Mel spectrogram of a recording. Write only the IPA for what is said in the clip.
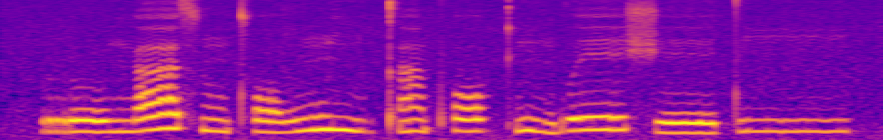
roː˨ŋaː˦sũ˨tʰɔ˨ vũ˦ɲʊ˨ kʼã˦pʰɔ˦kʼĩ˦˨ ɡʷeː˦ʃeː˨tiː˦

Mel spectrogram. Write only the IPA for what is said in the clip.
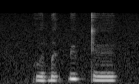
kʷɛ˨ɓə˨ k͡py˦p tø˧

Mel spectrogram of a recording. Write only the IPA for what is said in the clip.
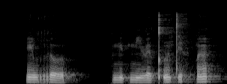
ẽwro | mʲɔ̃pmʲẽɹɛkʷʼɐ̃ tiθpɐ̃

